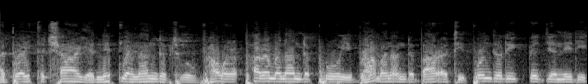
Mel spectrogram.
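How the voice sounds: With fairly even intonation, the speaker reads in a natural voice.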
